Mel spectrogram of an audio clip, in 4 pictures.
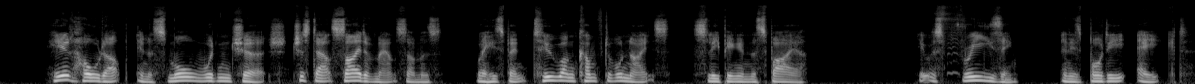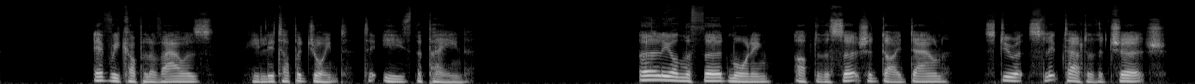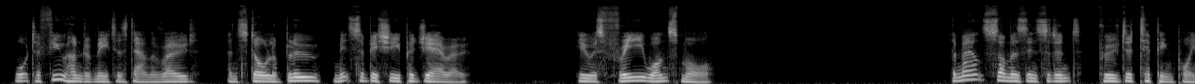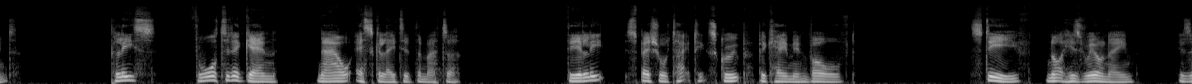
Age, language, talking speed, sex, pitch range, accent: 30-49, English, 135 wpm, male, 110-150 Hz, British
